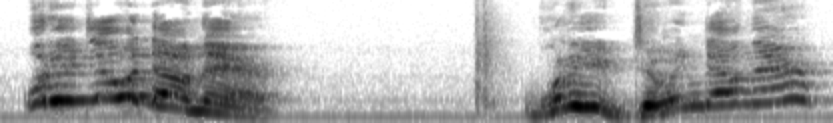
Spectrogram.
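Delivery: high, loud, dopey call repeated; mocking dumb question. Host imitates the wrestler calling to his bleeding partner, high loud dopey voice. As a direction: play the clueless wrestler calling down. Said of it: "and he goes".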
